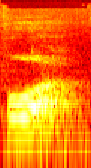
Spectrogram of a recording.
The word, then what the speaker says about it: ford: はい、それで今発音的にあの Ford っていう言葉の R の音がちょっとやっぱり聞こえてこないので、 Ford じゃなくて Ford、 Ford、舌が上にちょっとグッと動いた状態を意図的に Ford、 Ford、この F って音を必ず一瞬入るようにイメージしていただけたらと思います。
